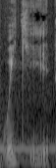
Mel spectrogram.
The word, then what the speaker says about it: vici: In Latin, it's actually vici, it's hard C.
